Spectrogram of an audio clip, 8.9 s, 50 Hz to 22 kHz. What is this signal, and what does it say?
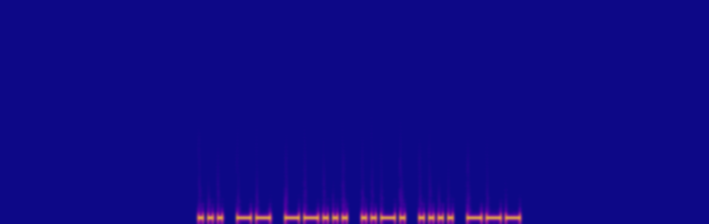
Morse code, heard as a keyed tone, about 20 wpm, 700 Hz. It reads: SM7FHO
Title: DXCC-100 Call Signs - 6 Characters - Repeated 3x - 20wpm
